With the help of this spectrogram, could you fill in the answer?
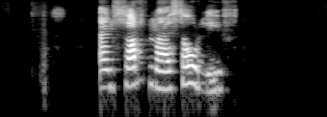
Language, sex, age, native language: Icelandic, female, 10, Icelandic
